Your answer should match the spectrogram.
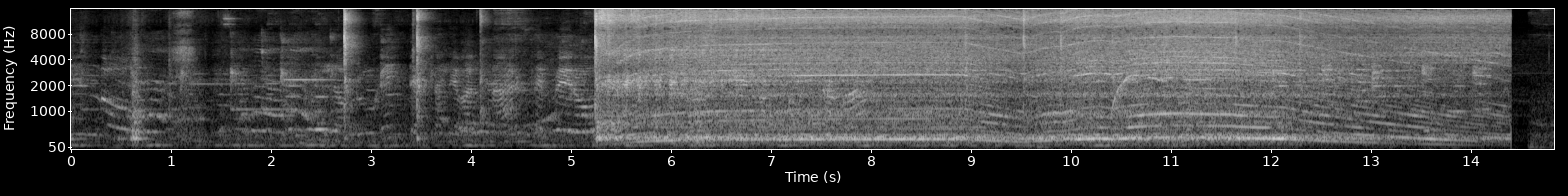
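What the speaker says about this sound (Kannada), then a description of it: "ಇವಾಗ ಒಂದು ಮಿಕ್ಸಿ ಜಾರ್ ತೊಗೊಂಡು ಅದರಲ್ಲಿ ಮೆಣಸಿನ್ಕಾಯಿ, ಜೀರಿಗೆ, ಬೆಳ್ಳುಳ್ಳಿ, ಅಲ್ಲ, ಜೀರಿಗೆ ಹಾಕ್ಕೊಂಡು" A mixer grinder jar grinds green chillies, garlic and cumin into paste, its loud steady whirring motor starting abruptly after a few seconds of talking and kitchen clatter, then running continuously before cutting off sharply.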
